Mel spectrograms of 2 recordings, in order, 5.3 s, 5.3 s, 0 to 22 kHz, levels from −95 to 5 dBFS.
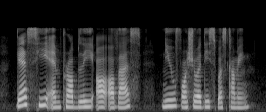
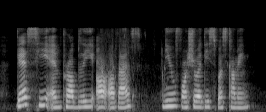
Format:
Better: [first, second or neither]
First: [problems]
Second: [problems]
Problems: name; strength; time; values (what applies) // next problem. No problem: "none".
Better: first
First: none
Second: noise reduction (neural separator model SepFormer DNS4)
